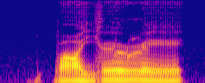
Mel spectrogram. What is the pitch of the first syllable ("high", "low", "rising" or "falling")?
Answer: low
